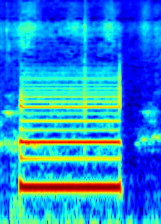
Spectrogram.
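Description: A steady, low electronic buzzing tone, held at one unchanging pitch for about a second and a half, that starts and stops abruptly.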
